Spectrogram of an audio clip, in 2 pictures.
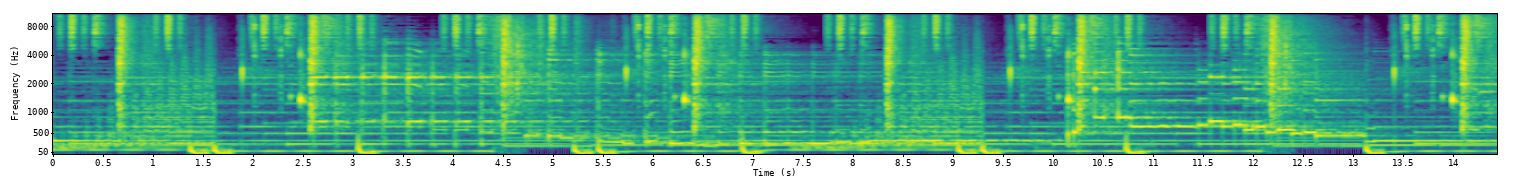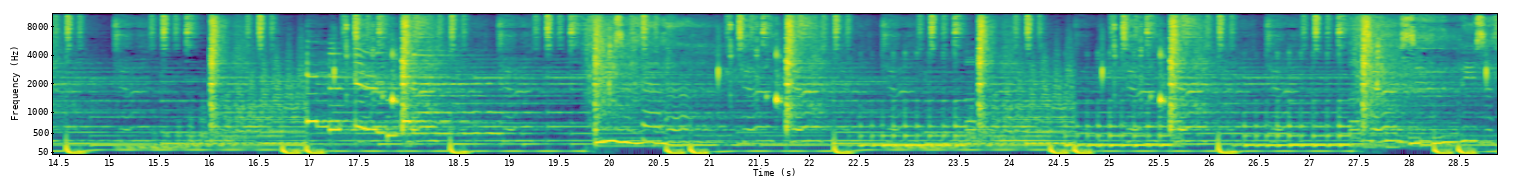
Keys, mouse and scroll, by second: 0.0-12.1 typing, 2.5 Return, 9.4 click, 11.1 click, 12.5 Left, 12.6 Return, 13.2-22.5 typing, 22.8 click, 23.6 Return, 24.2-28.8 typing, 27.3 click.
